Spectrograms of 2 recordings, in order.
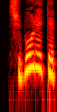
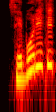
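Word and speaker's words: シボレテ: 人にでは絞れてと言って来ランなさいと言いその人がそれを正しく発音することができないでせぼれでという時はその人を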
